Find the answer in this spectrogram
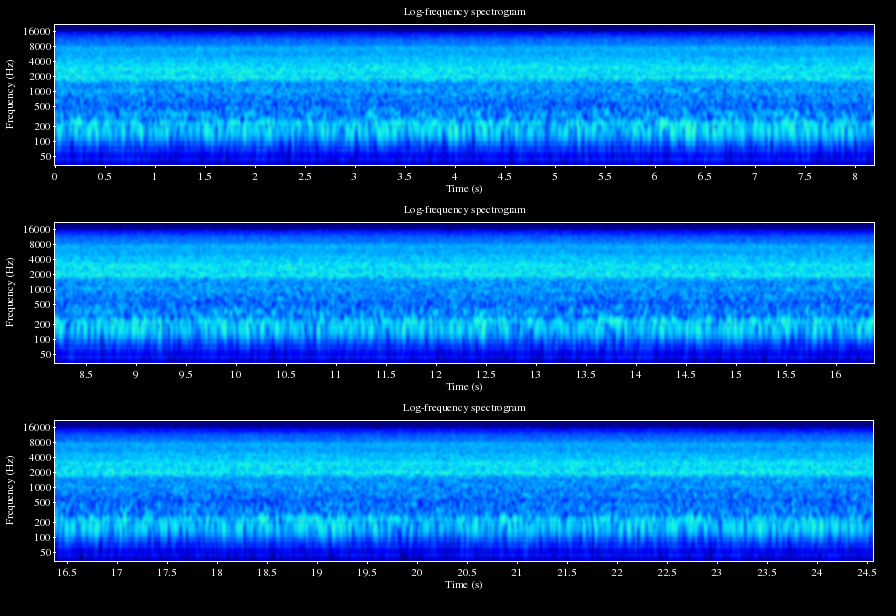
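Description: Steady room background noise: an unchanging low hum with an even hiss, like a running fan or air conditioner.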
